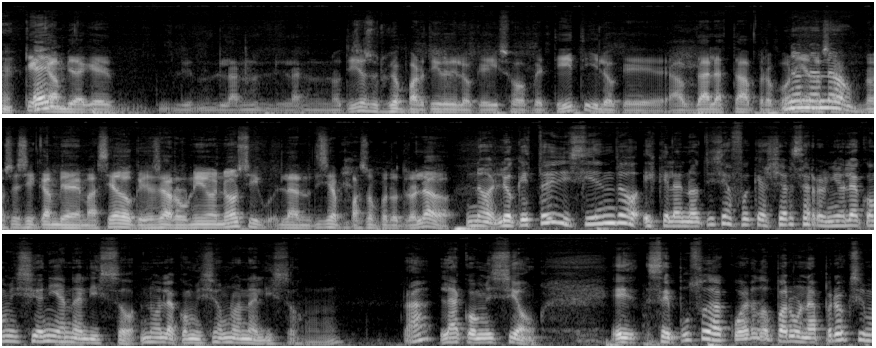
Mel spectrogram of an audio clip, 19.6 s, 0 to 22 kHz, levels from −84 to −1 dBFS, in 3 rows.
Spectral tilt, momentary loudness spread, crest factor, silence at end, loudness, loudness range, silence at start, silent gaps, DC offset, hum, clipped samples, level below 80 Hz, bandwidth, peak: -6 dB/octave; 16 LU; 18 dB; 0 s; -25 LUFS; 7 LU; 0 s; none; under 0.1%; none; under 0.1%; -42 dBFS; 19.5 kHz; -6 dBFS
